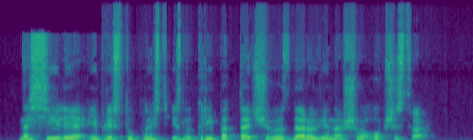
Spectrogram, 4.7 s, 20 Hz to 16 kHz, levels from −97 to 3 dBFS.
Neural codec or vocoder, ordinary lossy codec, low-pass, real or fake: none; Opus, 16 kbps; 14.4 kHz; real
